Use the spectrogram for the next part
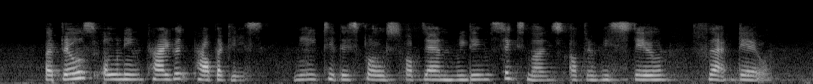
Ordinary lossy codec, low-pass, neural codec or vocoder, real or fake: Opus, 32 kbps; 7.2 kHz; codec, 16 kHz in and 24 kHz out, 0.6 kbps, FireRedTTS-2 codec; fake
